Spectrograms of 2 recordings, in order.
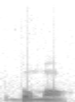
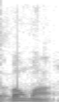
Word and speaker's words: Beaumont: Don't pronounce it Beaumont. Beaumont. Beaumont. It's Beaumont. Beaumont. Yeah, you kind of say it out of the side of your mouth.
